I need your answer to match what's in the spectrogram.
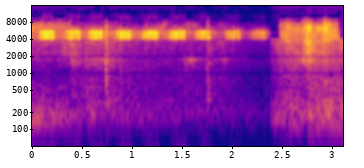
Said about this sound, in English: I'm going to have to stop you there and ask you to move away from those crickets. It's starting to get a bit loud. Oh, yeah. Sorry. It is the time of night.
